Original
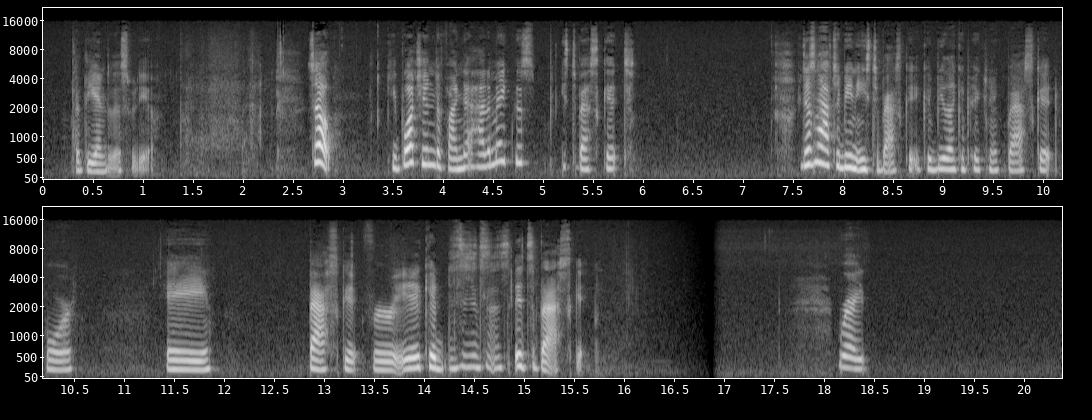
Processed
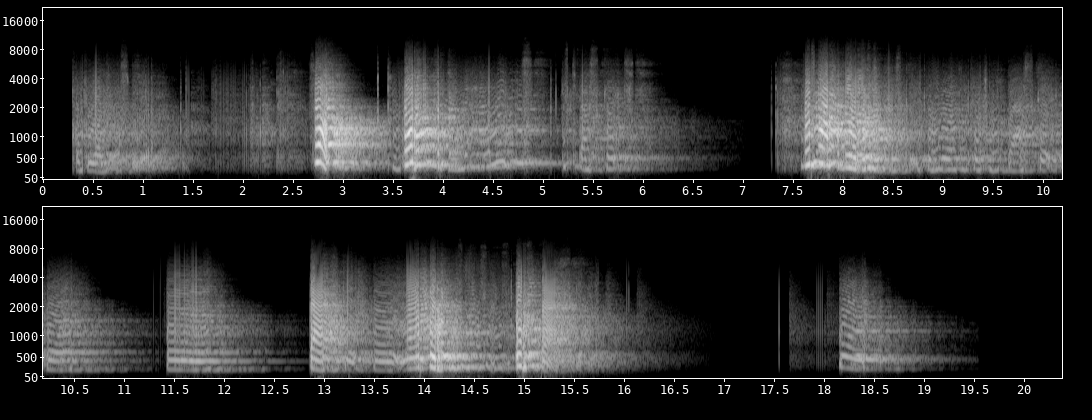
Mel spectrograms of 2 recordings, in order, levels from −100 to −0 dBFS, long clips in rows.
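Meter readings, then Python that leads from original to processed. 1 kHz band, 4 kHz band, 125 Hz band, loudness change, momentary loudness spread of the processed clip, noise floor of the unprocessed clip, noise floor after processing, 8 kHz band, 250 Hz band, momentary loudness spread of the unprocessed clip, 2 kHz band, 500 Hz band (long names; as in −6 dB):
+3.0 dB, −3.0 dB, below −15 dB, +1.0 dB, 22 LU, −61 dBFS, below −85 dBFS, below −20 dB, −8.0 dB, 17 LU, +0.5 dB, −4.0 dB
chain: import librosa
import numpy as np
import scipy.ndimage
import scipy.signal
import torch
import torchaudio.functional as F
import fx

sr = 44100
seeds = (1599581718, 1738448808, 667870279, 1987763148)

y = fx.peak_eq(x, sr, hz=1700.0, db=-12.0, octaves=0.23)
y = fx.quant_companded(y, sr, bits=2)
y = fx.cabinet(y, sr, low_hz=330.0, low_slope=24, high_hz=2800.0, hz=(690.0, 1100.0, 2500.0), db=(-9, 6, -4))
y = fx.rev_plate(y, sr, seeds[0], rt60_s=0.88, hf_ratio=0.4, predelay_ms=100, drr_db=4.5)
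y = fx.sustainer(y, sr, db_per_s=44.0)
y = y * 10.0 ** (-7.5 / 20.0)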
